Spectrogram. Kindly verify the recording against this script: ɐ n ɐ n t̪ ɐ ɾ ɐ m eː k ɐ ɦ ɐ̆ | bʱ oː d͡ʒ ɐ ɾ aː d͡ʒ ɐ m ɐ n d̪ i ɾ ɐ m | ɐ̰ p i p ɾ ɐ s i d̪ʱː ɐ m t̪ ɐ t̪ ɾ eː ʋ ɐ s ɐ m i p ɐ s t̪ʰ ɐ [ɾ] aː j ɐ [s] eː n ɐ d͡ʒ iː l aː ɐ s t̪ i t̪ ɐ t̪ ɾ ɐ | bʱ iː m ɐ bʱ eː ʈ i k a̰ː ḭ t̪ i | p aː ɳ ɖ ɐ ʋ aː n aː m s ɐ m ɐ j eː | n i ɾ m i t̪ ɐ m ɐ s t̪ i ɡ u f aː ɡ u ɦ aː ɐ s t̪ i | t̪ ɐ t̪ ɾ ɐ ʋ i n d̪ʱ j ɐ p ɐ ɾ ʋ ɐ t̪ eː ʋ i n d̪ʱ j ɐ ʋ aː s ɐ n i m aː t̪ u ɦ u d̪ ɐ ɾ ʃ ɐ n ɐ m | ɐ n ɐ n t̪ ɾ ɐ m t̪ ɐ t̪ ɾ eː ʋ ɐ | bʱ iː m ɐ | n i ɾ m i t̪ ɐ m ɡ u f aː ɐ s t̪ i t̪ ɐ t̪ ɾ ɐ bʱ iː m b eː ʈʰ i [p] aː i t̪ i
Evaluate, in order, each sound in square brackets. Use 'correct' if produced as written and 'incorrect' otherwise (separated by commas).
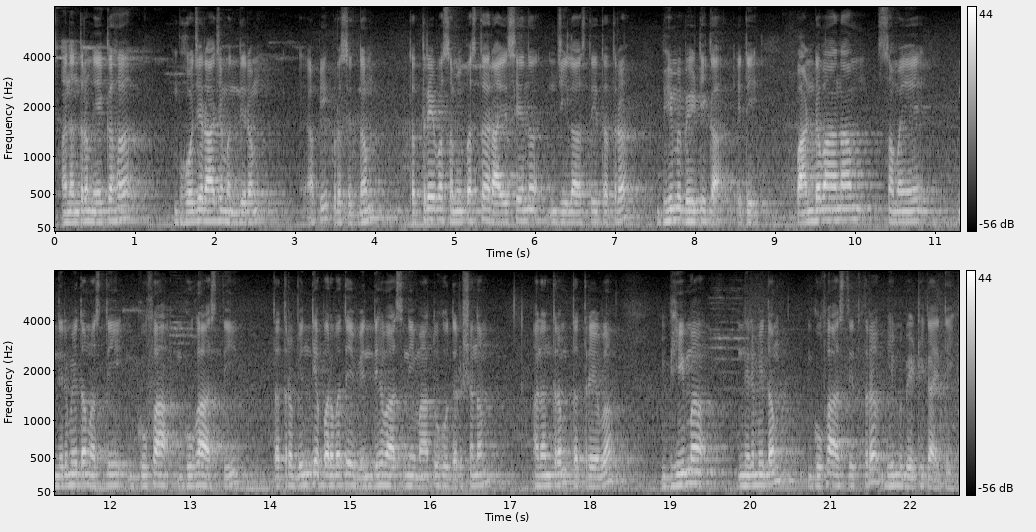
correct, correct, incorrect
